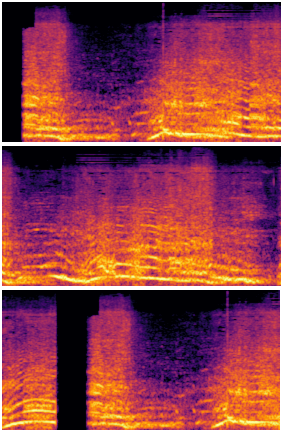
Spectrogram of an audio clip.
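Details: A lion gives long, powerful bouts of roaring, each made of rolling, rising-and-falling moaning grunts, loud and sustained, broken by one short silence.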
